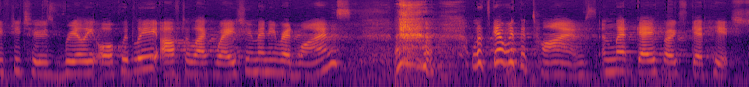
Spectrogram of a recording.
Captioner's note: laughter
